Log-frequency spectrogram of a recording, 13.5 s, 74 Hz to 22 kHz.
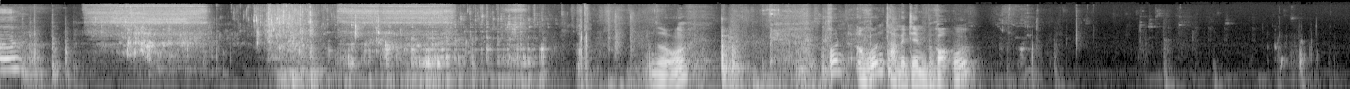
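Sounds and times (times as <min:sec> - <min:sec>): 
water running from a tap into a sink: 0:00.8 - 0:05.6
speech: 0:06.5 - 0:07.0, 0:08.4 - 0:09.8.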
